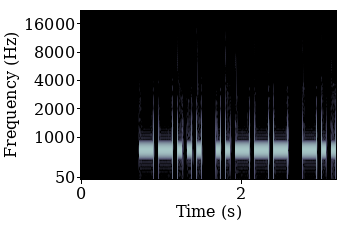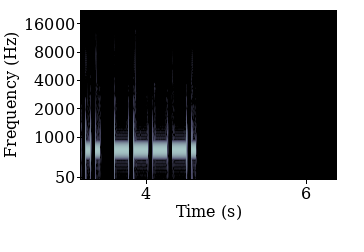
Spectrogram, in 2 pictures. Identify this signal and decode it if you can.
Morse code, heard as a keyed tone, about 20 wpm, 700 Hz. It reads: 7269
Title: Numbers - 4-Digit 20wpm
